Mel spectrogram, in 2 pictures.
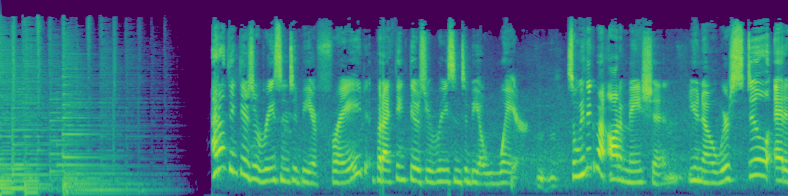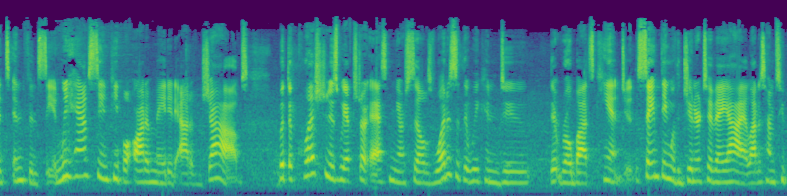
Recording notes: We are coming to you this week from the Indiana Convention Center in downtown Indianapolis for the Inaugural Rally Conference, an event billed as the largest global cross-sector innovation conference.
